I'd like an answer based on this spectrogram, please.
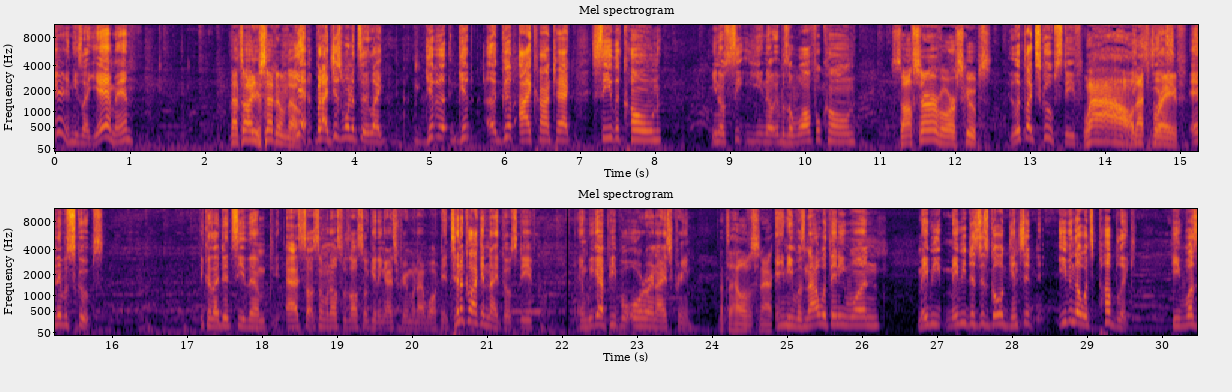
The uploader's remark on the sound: LIVE FROM THE COMBINE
